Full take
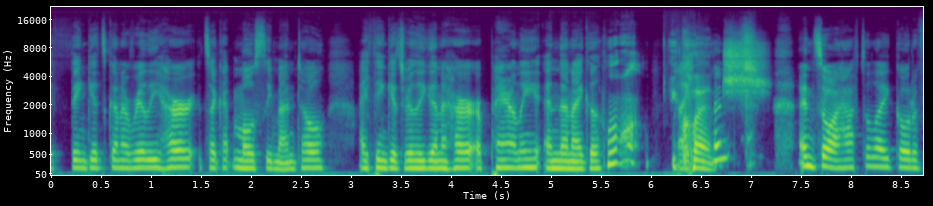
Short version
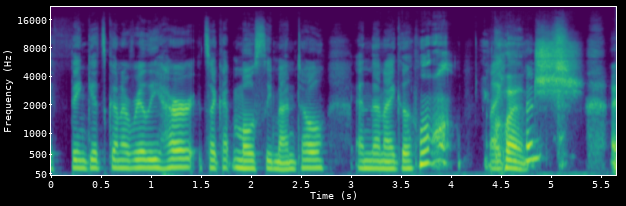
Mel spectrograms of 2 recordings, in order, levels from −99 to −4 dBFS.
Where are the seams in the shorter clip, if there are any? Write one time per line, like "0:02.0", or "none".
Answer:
0:03.0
